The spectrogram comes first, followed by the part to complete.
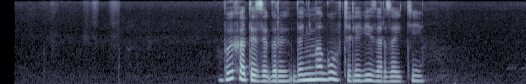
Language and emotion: Russian, neutral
